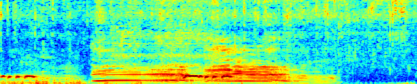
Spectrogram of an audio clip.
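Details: A tame cow being herded in the countryside among dozens of large cows gives a long, rich moo, rising slightly then wavering before trailing off.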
